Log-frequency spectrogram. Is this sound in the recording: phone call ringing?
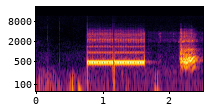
yes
